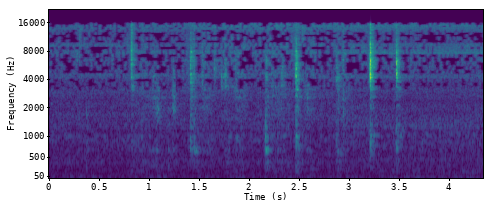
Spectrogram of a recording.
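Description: A run of light, sharp clicks and taps, about eight over three seconds and loudest near the end, from kitchen utensils and a seasoning jar knocking while crabs are seasoned in an aluminium wok.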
